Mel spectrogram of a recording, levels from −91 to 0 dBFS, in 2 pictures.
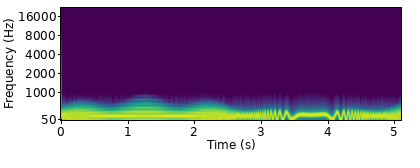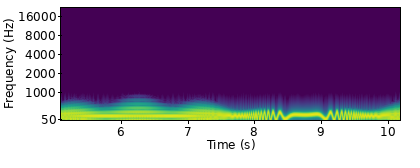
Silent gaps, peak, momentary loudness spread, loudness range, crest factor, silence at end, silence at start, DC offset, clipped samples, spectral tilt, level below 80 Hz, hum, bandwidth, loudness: none; -4 dBFS; 1 LU; 0 LU; 4 dB; 0 s; 0 s; under 0.1%; under 0.1%; -23.5 dB/octave; -14 dBFS; none; 0.6 kHz; -8 LUFS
